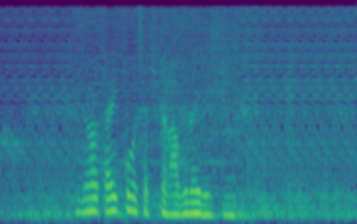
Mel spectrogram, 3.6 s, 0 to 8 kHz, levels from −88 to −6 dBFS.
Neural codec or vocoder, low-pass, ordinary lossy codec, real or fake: codec, 16 kHz, 0.9 kbps, LongCat-Audio-Codec; 7.2 kHz; none; fake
